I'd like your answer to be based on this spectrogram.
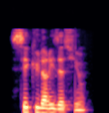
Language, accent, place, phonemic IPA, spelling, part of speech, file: French, France, Lyon, /se.ky.la.ʁi.za.sjɔ̃/, sécularisation, noun, LL-Q150 (fra)-sécularisation.wav
- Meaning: secularization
